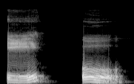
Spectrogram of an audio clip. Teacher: अगला है अर्धसंवृत। ऐसे स्वरों के उच्चारण में मुख आधा बंद रहता है।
